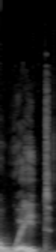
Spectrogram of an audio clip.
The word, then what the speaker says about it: weigh: Y pesar es to weigh, sin la T. La pronunciación fonética de weight es U-E-I-T. – Weight. – Y para poder decir pesar, añadimos to, que es T-U, y weigh se convierte a U-E-I.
